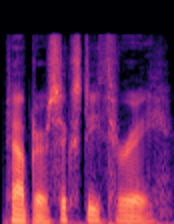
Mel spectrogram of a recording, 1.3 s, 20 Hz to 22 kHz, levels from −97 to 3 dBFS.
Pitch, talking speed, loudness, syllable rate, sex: 85 Hz, 135 wpm, -21 LUFS, 4.4 syllables/s, male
